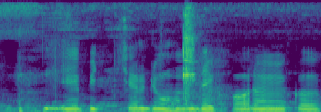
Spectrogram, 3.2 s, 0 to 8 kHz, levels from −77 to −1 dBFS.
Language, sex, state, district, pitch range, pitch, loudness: Hindi, male, Chandigarh, Chandigarh, 140-150 Hz, 140 Hz, -20 LUFS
